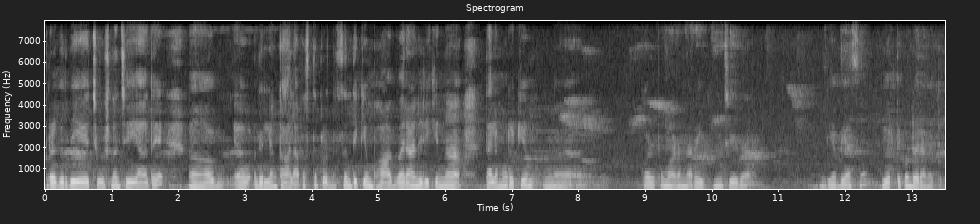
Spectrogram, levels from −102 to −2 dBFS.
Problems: background sounds at intervals, low volume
